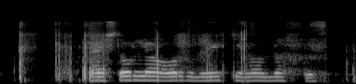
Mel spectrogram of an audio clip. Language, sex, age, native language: Icelandic, male, 11, Icelandic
